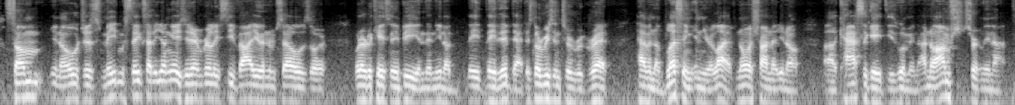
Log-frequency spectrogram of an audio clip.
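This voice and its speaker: A young man with a fairly low voice co-hosts a casual podcast. He muses out loud, circling back with "you know" and restarting his sentences as he talks through his views. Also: steady tone, brisk, a little hiss or hum. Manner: rambling, many fillers and restarts. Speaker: podcast co-host. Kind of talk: casual opinion chat.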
